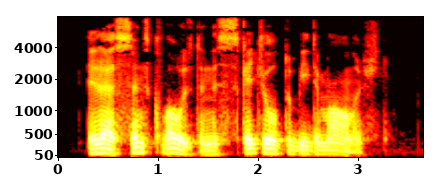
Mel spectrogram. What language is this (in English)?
English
